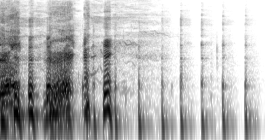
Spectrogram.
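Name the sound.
coughing fit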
